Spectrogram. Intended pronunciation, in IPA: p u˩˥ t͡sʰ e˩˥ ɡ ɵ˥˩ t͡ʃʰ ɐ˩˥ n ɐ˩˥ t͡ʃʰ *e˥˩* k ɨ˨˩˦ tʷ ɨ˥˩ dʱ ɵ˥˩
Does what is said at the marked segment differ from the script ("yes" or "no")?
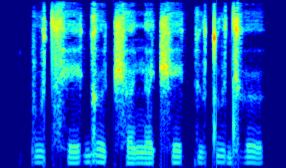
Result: no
